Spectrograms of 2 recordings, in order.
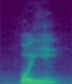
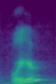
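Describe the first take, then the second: First: "Foyer" ending in an AY sound; alternative pronunciation. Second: "Foyer" ending in ER, questioning; American pronunciation. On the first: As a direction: say "Foyer" as FOY-ay. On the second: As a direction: say "Foyer" as FOY-er, rising. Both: Shown as a demonstration. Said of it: "depends where you're from".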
